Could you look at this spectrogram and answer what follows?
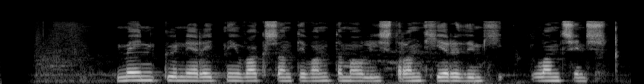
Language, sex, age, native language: Icelandic, male, 30-39, Icelandic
